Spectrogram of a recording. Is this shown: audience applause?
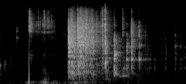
no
